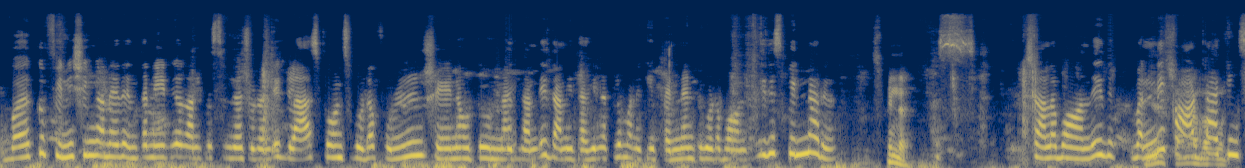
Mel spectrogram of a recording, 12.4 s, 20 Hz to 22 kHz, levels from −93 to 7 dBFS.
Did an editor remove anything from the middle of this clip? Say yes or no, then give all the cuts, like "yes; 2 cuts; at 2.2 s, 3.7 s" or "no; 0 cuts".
yes; 2 cuts; at 5.0 s, 11.1 s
